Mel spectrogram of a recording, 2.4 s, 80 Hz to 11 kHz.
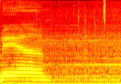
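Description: A man's voice holding one drawn-out syllable for about the first second, over the steady low drone of a CLAAS Axion 830 tractor's diesel engine, heard from inside the cab while it pulls a seed drill.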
